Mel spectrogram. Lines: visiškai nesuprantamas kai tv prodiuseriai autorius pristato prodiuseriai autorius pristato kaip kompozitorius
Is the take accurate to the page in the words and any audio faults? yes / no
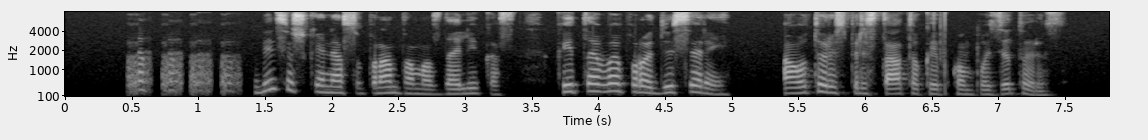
no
